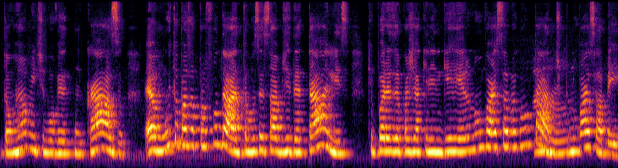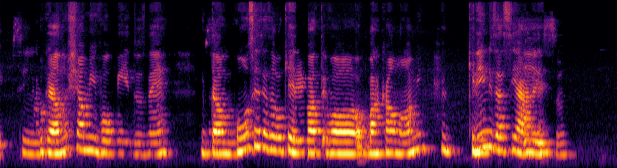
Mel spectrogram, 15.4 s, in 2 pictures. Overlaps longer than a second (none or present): none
